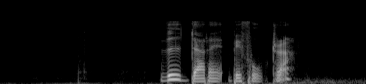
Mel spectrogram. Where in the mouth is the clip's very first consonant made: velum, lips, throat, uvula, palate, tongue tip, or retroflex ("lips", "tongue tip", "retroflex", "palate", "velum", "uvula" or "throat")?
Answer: lips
